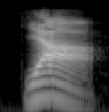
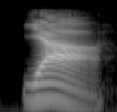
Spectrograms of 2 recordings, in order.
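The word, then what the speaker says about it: ㅑ: The second vowel is written as ya, ya.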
